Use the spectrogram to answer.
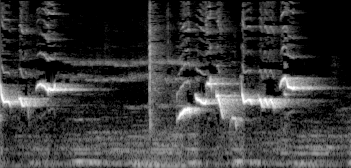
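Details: White-rumped shama giving a kretekan fighter call intended to provoke a silent shama. Clear whistled notes, some sliding and some steady, are broken by a single sharp click. A rich sequence of varied whistles follows.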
